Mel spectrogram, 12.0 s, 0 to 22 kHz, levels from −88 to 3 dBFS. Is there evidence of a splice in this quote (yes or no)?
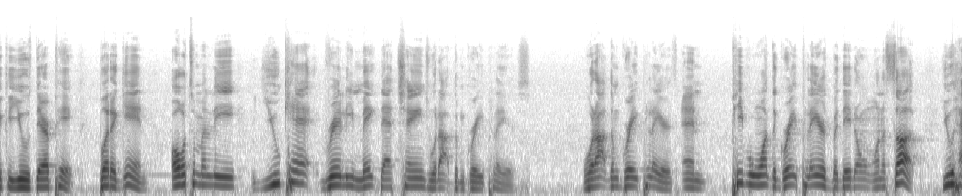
no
